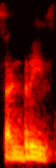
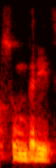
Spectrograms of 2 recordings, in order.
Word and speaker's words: sundries: Pronounce it as sundries, not sundaris.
